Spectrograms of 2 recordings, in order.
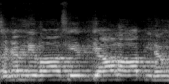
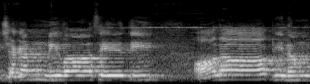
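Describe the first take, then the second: First: The words are run together into one flow. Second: The words are said separately, each kept apart. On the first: It is how the verse is said in fast recitation. "கடகடகடன்னு சொல்லும்போது" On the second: It is easier for listeners to understand. "நான் பிரிச்சு பிரிச்சு சொல்றேன்"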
